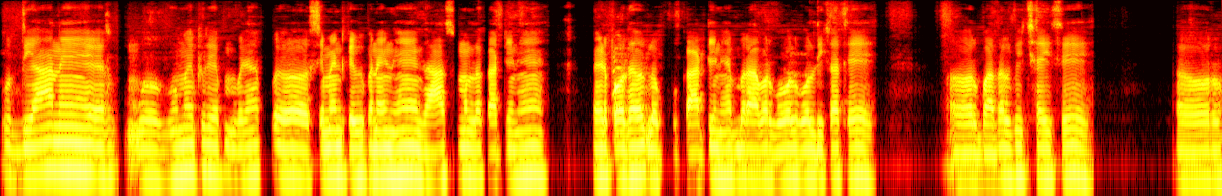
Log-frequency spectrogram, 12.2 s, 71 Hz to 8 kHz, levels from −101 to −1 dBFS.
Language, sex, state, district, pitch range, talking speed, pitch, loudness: Chhattisgarhi, male, Chhattisgarh, Raigarh, 110-120 Hz, 145 wpm, 110 Hz, -18 LUFS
